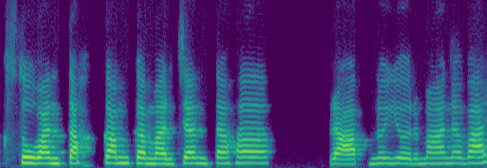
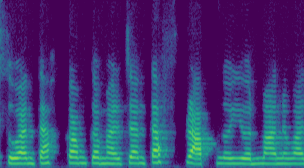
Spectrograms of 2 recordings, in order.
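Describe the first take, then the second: First: There is a pause before the last word. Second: The words run on without any pause. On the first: The visarga stays unchanged before the next word. "हम रुक रहे हैं वहां पे" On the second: The visarga changes by sandhi before the next word. "बिना रुके पढ़ेंगे"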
